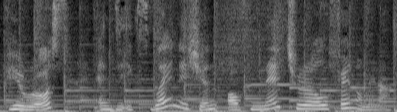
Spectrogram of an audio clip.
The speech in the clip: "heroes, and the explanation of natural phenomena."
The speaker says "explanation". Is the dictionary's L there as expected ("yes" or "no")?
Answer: yes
